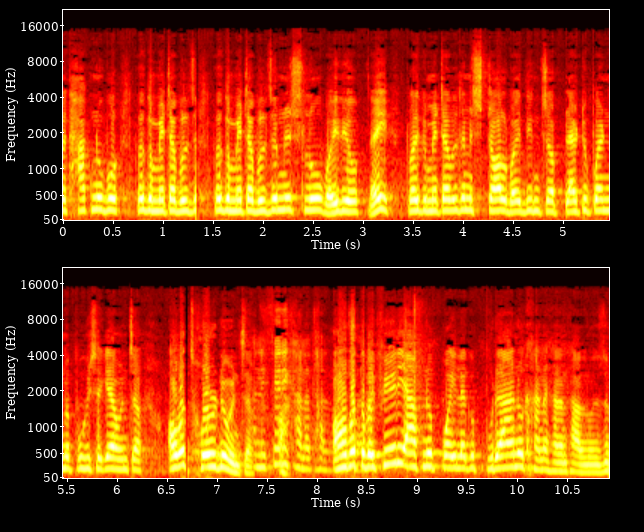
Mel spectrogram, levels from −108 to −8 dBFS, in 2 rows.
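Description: The laser lost its track on the disc and landed on a different turn of the spiral, a CD skip, at 1.34 s and again at 6.69 s. Each time the player drops out for a moment, around 15 to 20 ms, with a tick, and the sound resumes abruptly from another point.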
